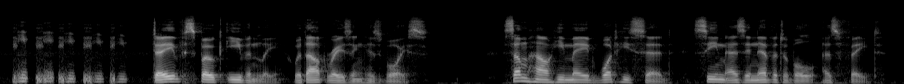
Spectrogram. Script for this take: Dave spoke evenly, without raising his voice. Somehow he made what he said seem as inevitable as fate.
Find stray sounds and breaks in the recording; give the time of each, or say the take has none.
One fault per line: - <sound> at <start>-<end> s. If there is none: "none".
- laugh at 0.1-1.3 s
